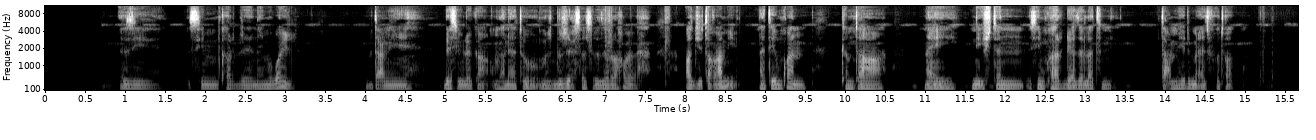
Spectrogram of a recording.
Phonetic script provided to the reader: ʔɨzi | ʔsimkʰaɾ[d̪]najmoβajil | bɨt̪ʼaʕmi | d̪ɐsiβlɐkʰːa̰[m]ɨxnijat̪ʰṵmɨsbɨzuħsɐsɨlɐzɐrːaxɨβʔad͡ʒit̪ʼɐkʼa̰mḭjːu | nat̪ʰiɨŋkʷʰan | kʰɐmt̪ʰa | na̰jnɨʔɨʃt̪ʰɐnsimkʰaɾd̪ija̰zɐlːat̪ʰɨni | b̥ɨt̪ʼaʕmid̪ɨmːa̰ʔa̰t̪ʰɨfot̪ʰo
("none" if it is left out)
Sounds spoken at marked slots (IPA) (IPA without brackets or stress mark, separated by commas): d̪, m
